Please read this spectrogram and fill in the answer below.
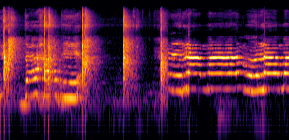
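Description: A woman singing a Zazaki folk song and clapping her hands in time. The singing and claps break off about a second and a half in, two lone claps follow, and then she holds a long, slightly wavering sung note.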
